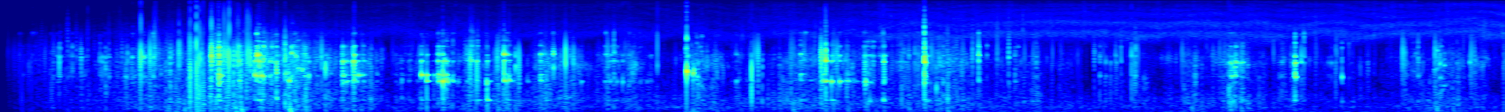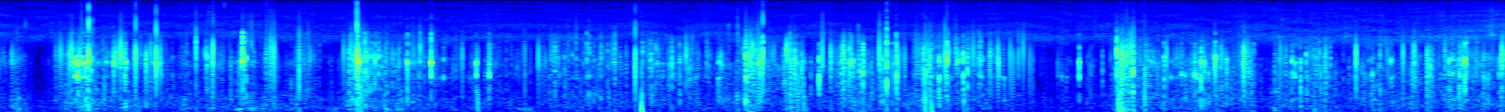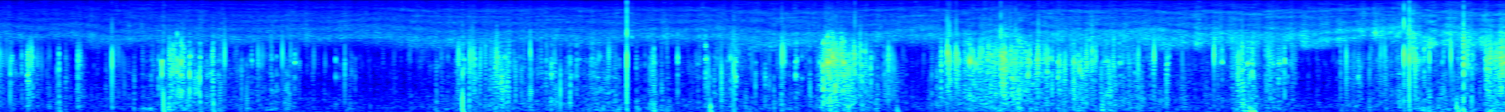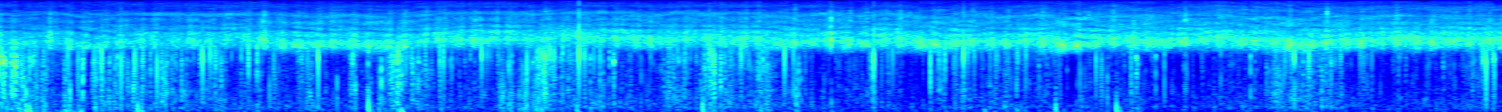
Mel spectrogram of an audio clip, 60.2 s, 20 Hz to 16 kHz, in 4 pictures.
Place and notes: waves and boat - hydrophone recording
NY, USA, 9 January 2012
